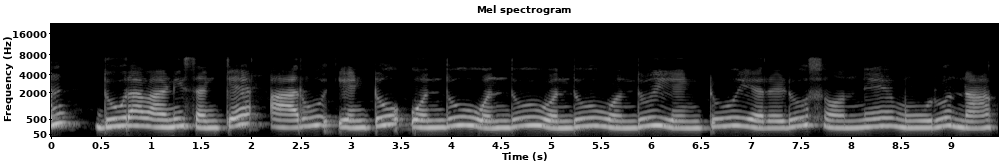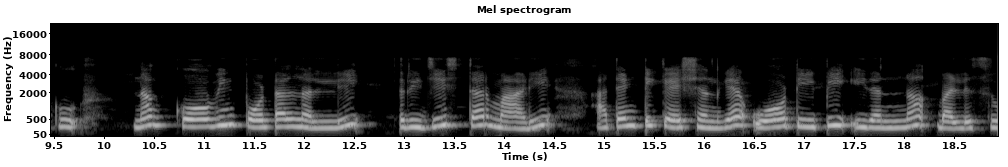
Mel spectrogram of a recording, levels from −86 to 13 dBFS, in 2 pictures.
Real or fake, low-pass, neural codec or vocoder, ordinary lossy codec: fake; 7.2 kHz; autoencoder, 48 kHz, 128 numbers a frame, DAC-VAE, trained on Japanese speech; none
